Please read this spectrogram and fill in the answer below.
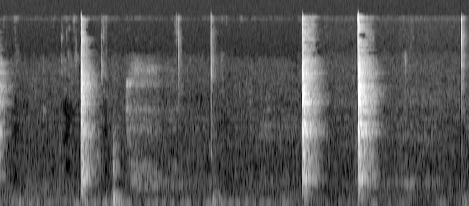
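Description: Spoon knocking and scraping against a slow cooker's crock while spreading cream of chicken soup over the chicken: about six sharp, separate clicks, irregularly spaced.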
